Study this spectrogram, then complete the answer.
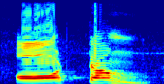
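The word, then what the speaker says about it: autumn: আবার দেখো কোনো কোনো ওয়ার্ডে ন মানে এন, এনটা উচ্চারিত হচ্ছে না, যেমন অটাম, এখানে নয়ের উচ্চারণ নেই, কলাম, এনের উচ্চারণ নেই, ড্যাম, এনের উচ্চারণ নেই, হাইম, এখানেও এনের উচ্চারণ নেই।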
